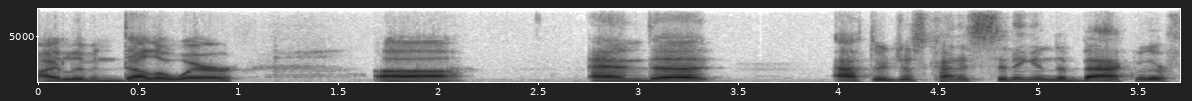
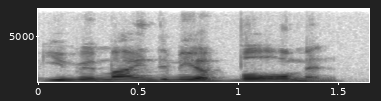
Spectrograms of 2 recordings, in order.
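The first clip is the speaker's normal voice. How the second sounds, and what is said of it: Poor imitated German accent. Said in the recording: “to your German listeners, forgive my uh, forgive my horrible accent”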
